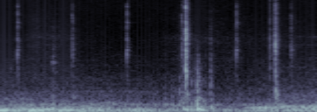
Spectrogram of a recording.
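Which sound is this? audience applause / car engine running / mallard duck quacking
car engine running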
